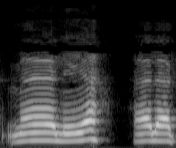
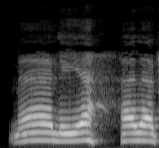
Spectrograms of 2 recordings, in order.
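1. سكتة خفيفة صامتة تفصل بين الكلمتين. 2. الكلمتان متصلتان دون أي فاصل. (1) "هيسكت هناك" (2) "الإدغام"

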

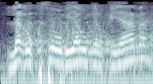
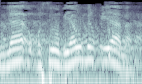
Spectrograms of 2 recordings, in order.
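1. الحركة بعد اللام قصيرة. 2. الحركة بعد اللام طويلة. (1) "حذف الألف" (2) "إثبات الألف بعد اللام"

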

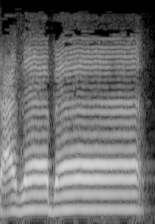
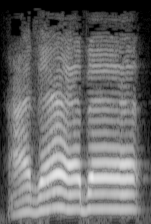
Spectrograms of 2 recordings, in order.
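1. الحركة الأخيرة تُمدّ مدّا طويلا جدا. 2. الحركة الأخيرة تُمدّ مدّا متوسطا. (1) "فتكون مديت فوق ثلاث حركات" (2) "وإنما حركتين"

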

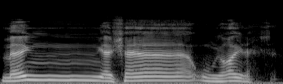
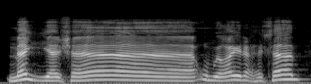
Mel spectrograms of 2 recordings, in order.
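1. تُدغم النون في الياء مع الغنة. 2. تُدغم النون في الياء دون غنة. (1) "والمقوم بالغنى" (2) "عدم الغنى لخلف عن حمزة"

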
